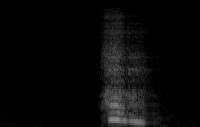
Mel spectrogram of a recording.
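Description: A man's short voiced sigh, falling in pitch, about a second in, after a second of silence.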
